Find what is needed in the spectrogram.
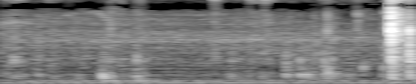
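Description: Handbag contents being handled: faint knocks and rustling, then a sharp click near the end.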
